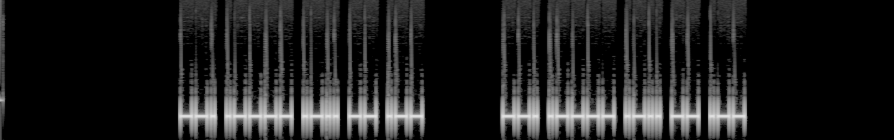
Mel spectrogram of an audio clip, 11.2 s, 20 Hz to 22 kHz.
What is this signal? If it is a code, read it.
Morse code, heard as a keyed tone, about 25 wpm, 700 Hz. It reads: G1LMW G1LMW
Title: DXCC-100 Call Signs - 5 Characters - Repeated 2x - 25wpm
